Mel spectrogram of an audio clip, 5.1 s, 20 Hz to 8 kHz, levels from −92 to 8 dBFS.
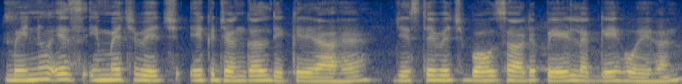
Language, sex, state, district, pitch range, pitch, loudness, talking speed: Punjabi, male, Punjab, Kapurthala, 155-175 Hz, 165 Hz, -15 LUFS, 210 wpm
